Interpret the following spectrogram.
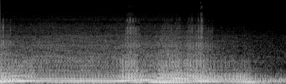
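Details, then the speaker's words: Truck engine just after an oil change overdue by about 7,000 miles; revs rise and settle smoothly with no knocks or ticking, sounding better than before; clean-running. "It just sounds so good. But everything sounds so smooth with the engine right now."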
